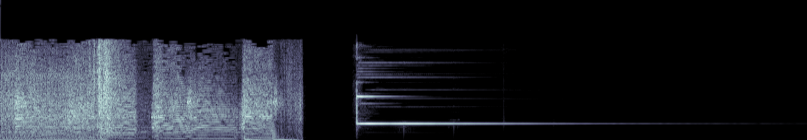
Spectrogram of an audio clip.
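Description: Background music with electric guitar cuts off abruptly, and a single bright ding sound effect then rings out once and fades away over about a second and a half.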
